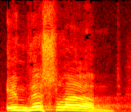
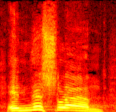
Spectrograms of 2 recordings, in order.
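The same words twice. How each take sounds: The two takes are said the same way.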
